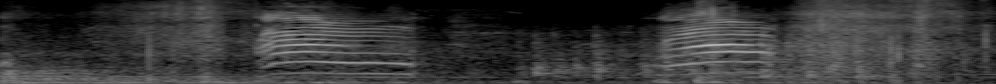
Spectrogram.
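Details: Resident cat of a ski shop in Hirafu Village, Hokkaido, Japan, making two clear, rich meows two seconds apart, the second louder and brighter, over quiet background hiss.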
